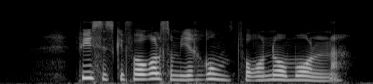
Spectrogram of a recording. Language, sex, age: Norwegian, female, 19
